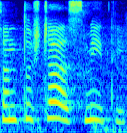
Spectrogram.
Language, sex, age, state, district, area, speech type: Sanskrit, female, 18-30, Assam, Biswanath, rural, spontaneous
